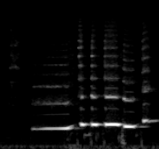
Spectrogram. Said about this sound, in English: That's why that's a professional slide whistle.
